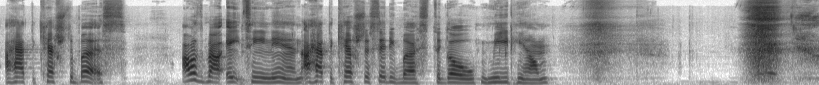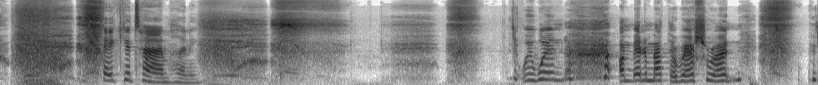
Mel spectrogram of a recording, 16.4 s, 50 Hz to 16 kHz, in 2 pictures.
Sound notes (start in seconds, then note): 7.4 sniffles, blows nose; 10.9 sniffling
